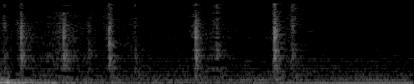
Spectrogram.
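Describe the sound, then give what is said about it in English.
One-handed typing on a computer keyboard: sparse, irregular key clicks, quiet and unhurried, with uneven gaps between presses and no other sound. “That's what happens when you one-hand type. Did I mention I hate this keyboard?”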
